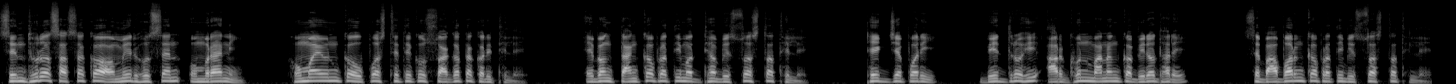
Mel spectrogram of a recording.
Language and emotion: Odia, neutral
